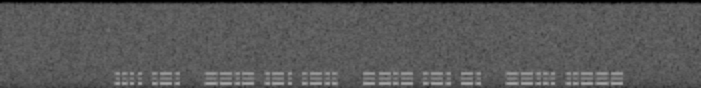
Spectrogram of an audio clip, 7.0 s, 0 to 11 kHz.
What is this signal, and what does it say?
Morse code, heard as a keyed tone, machine-sent, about 32 wpm, 620 Hz. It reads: HR QRL QRN 72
